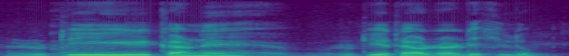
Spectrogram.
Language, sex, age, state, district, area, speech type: Assamese, male, 60+, Assam, Dhemaji, urban, spontaneous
